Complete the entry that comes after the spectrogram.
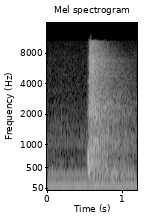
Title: #catvideos #cat the cat sneezes Маруся чихает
